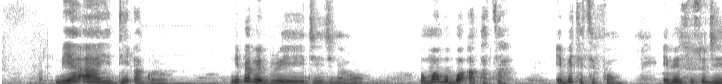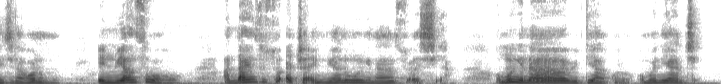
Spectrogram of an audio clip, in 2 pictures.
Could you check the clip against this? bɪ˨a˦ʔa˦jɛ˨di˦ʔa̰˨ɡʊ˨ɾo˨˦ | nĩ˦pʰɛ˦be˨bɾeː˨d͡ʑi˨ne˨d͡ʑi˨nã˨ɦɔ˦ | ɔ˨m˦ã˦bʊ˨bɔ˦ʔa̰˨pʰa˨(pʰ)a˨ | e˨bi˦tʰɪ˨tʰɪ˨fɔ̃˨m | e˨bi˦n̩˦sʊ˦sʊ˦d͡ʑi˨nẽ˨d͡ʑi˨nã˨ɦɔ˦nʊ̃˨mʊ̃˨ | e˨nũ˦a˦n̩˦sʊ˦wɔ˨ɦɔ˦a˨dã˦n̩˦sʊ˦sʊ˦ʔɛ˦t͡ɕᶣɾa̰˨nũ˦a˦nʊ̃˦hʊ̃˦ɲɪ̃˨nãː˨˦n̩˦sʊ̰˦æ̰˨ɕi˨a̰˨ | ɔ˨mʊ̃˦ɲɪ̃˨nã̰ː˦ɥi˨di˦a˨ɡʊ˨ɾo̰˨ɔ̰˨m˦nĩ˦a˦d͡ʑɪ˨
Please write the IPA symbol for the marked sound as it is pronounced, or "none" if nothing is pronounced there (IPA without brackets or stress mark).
tʰ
